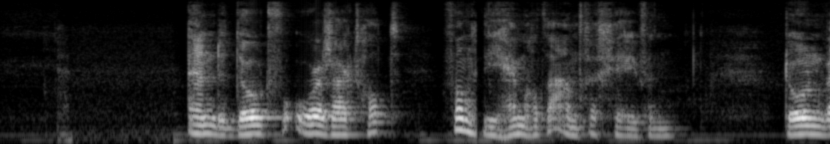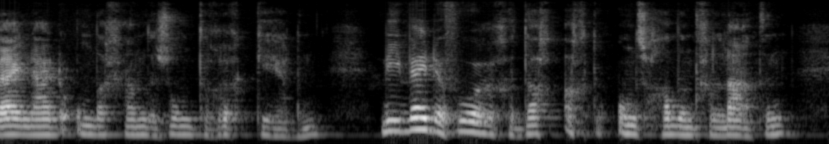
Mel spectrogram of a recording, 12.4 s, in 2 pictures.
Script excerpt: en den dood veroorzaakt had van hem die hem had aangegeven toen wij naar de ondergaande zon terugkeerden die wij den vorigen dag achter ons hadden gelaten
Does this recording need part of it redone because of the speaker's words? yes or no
yes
